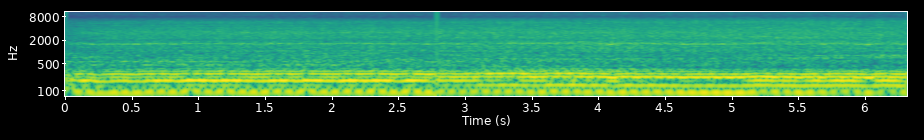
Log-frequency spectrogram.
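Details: Honda CB400 V-Tec that sat for years, first run after fuel pump replacement: smooth, even four-cylinder hum with a steady low beat, no misfire or stumble; all four cylinders firing despite worries the injectors were blocked.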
